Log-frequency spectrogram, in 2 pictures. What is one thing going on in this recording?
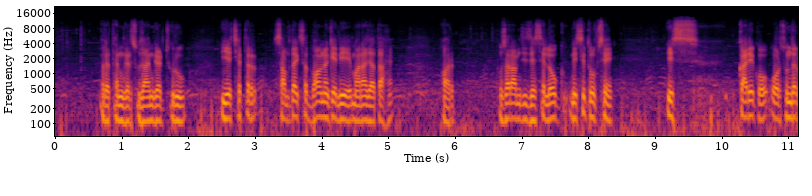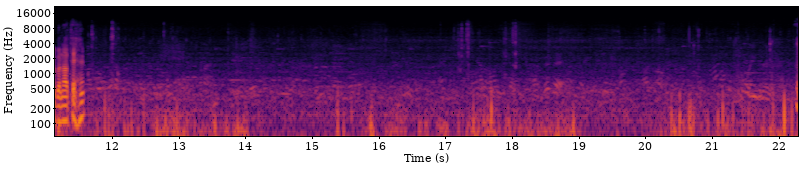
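A crowd of men murmurs softly in the background.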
